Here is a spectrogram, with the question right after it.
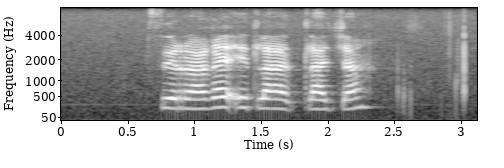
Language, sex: Northern Sotho, female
